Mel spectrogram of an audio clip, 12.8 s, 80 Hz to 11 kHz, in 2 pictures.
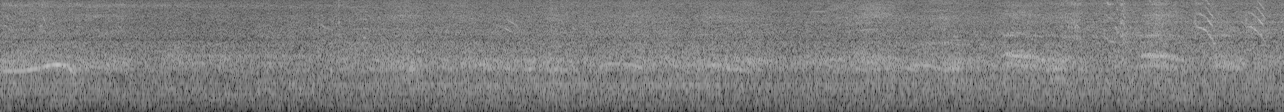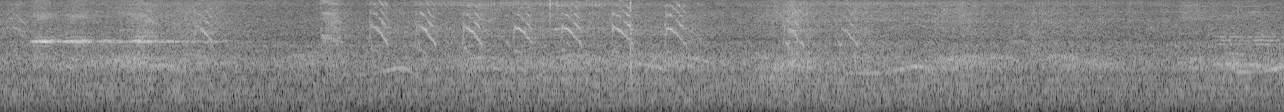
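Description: Class S11 diesel multiple unit power set approaching with a steady running noise, while birds call repeatedly over it; a quick run of short high chirps comes about eight seconds in.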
